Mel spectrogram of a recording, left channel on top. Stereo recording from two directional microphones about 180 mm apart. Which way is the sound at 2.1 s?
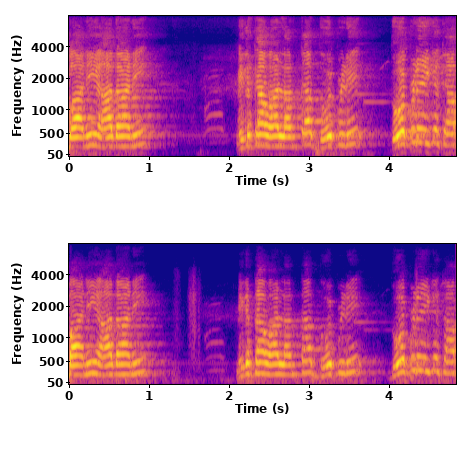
15° left (ahead or behind).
